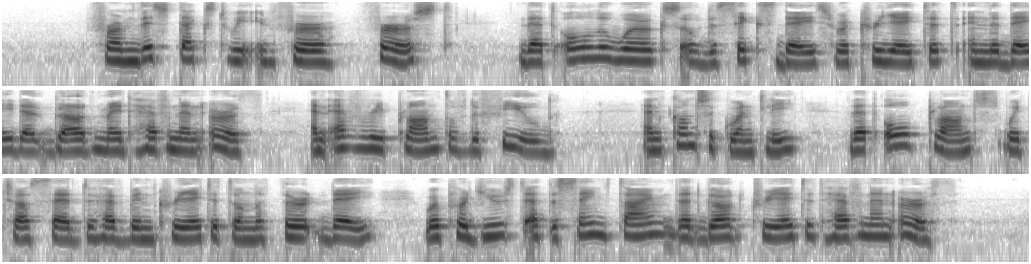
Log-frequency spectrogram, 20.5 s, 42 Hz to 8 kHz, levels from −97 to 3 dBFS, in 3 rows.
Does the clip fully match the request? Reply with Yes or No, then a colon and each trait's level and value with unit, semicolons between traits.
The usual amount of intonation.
No: narrow, 2.3 semitones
